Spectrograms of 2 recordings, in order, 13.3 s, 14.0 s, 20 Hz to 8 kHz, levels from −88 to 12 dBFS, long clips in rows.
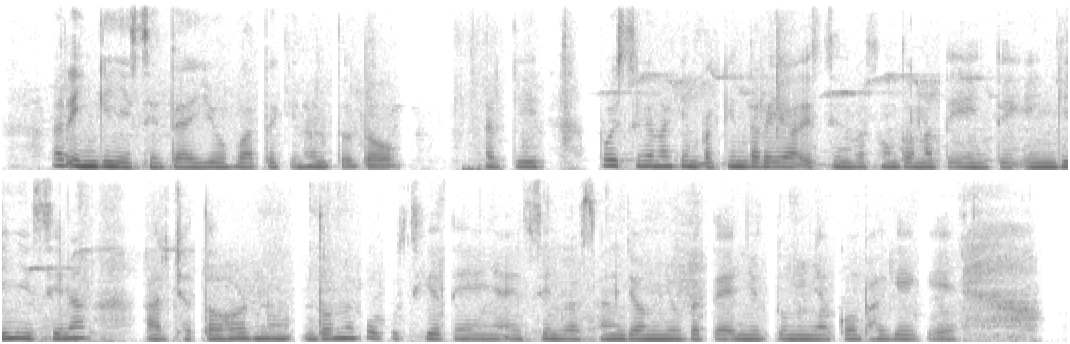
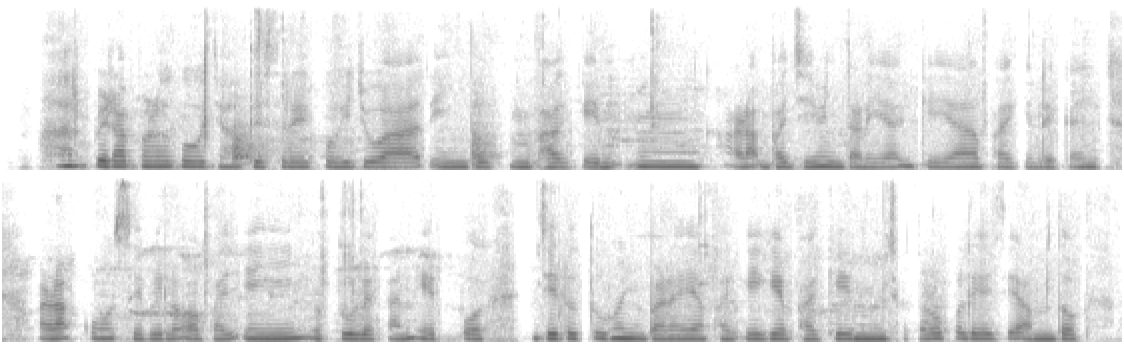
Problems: background sounds at intervals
